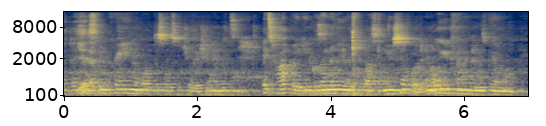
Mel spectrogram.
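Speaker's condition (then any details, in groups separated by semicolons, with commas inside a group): No condition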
